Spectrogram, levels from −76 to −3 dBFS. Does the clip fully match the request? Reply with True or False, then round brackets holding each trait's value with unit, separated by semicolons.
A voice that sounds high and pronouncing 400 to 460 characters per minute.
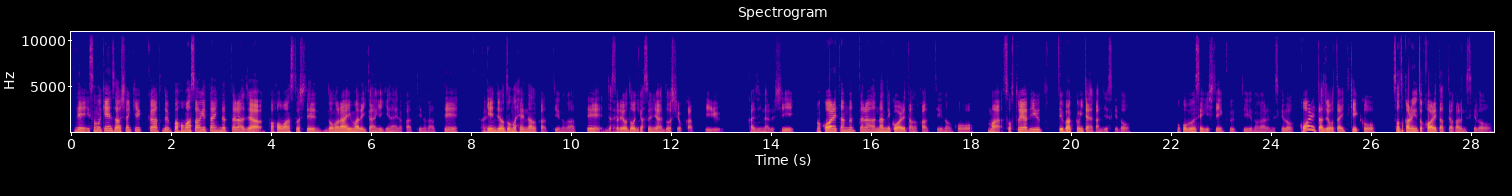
False (125 Hz; 455 characters per minute)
